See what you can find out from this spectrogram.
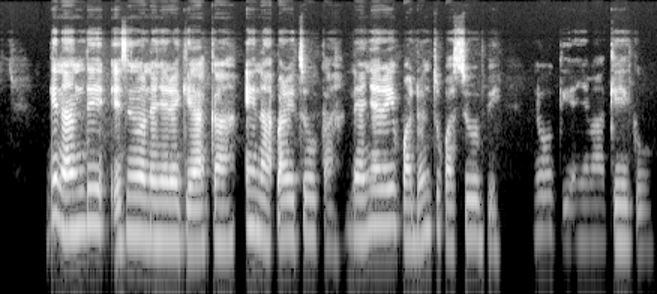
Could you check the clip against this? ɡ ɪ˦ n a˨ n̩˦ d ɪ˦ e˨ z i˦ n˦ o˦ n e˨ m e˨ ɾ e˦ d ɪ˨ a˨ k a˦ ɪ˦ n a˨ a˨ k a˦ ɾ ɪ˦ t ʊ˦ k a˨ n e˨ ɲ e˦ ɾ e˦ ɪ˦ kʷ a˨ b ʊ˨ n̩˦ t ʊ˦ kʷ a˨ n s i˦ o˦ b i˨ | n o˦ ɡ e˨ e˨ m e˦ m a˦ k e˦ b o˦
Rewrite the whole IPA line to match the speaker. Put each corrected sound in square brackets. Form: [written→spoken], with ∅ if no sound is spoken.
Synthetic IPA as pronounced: ɡ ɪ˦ n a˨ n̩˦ d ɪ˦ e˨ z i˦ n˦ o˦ n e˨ [m→ɲ] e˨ ɾ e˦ [d→ɡ] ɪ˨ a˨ k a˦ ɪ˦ n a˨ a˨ [k→k͡p] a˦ ɾ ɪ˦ t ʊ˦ k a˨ n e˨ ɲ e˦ ɾ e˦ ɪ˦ kʷ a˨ [b→d] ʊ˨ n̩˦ t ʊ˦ kʷ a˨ [n→∅] s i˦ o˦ b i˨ | n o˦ ɡ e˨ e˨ [m→ɲ] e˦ m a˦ k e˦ [b→ɡ] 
